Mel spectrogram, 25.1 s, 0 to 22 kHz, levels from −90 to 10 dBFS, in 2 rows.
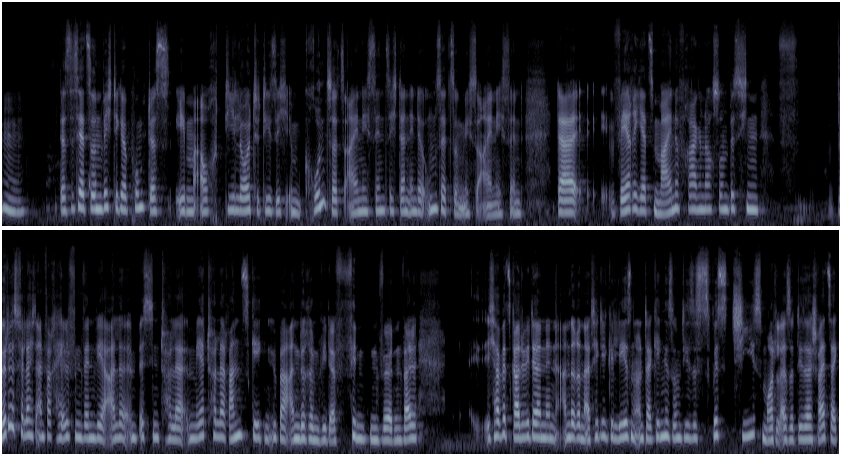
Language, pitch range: German, 190-220 Hz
